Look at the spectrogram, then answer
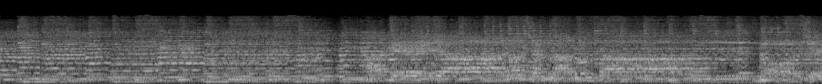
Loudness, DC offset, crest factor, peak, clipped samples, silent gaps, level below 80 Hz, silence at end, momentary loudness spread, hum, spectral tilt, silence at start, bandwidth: -23 LUFS; under 0.1%; 12 dB; -10 dBFS; under 0.1%; none; -56 dBFS; 0 s; 4 LU; none; -3.5 dB/octave; 0 s; 11 kHz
